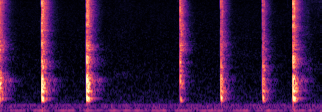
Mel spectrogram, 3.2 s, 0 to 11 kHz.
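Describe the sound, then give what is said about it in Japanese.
Six light, hollow taps on the side of an upturned microwave-safe plastic food container, the kind sold at 100-yen shops, struck in a loose, uneven rhythm over a quiet low hum, with no talking. “それは底辺はこんな音ですねで側面はこんな音”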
